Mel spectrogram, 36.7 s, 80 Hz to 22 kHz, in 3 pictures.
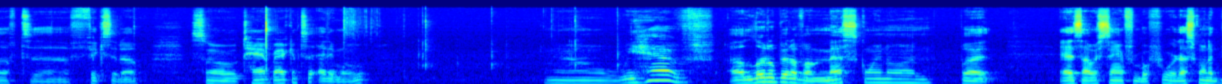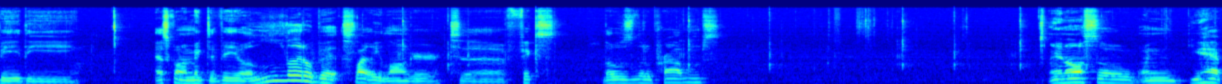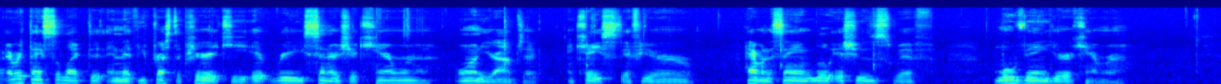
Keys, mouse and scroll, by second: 2.7 Tab, 4.3-7.7 middle drag, 15.8-16.2 scroll down 1, 16.2 middle click, 17.7 KP_Decimal, 18.2-19.2 scroll down 1, 20.5 a, 20.8 scroll up 1, 21.0-24.3 middle drag, 24.3-25.5 scroll up 1, 24.8 a, 26.5 KP_Decimal, 27.5-28.2 scroll up 1, 28.2-29.3 scroll up 1, 29.3 scroll up 1, 29.5-33.8 middle drag, 34.8 a.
